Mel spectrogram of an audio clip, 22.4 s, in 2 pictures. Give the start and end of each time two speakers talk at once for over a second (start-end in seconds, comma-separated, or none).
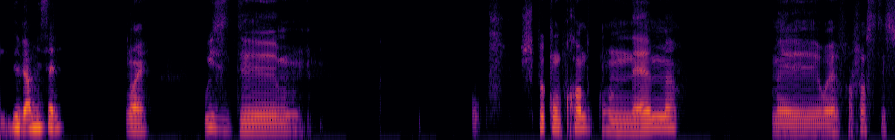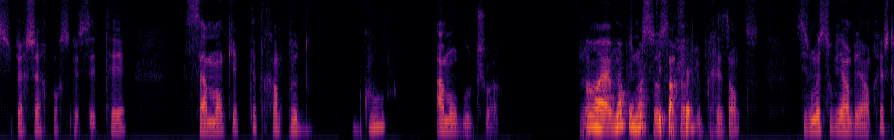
18.5-19.9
